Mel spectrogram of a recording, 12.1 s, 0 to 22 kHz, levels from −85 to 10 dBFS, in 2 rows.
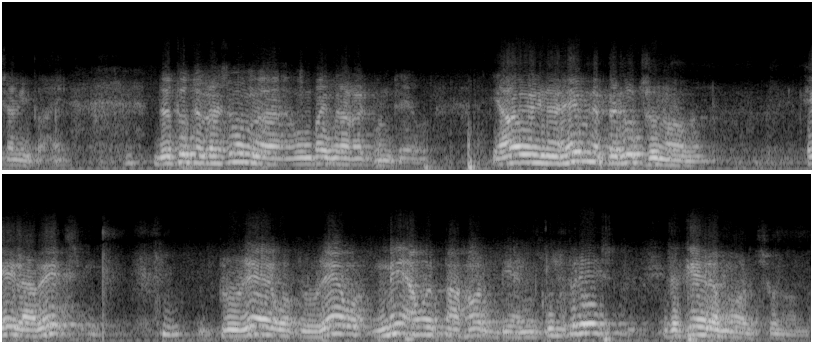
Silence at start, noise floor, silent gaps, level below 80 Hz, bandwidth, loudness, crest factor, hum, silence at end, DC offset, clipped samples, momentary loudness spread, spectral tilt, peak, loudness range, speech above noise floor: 0 s; -38 dBFS; none; -36 dBFS; 6.2 kHz; -16 LUFS; 14 dB; none; 0 s; under 0.1%; under 0.1%; 17 LU; -9.5 dB/octave; -2 dBFS; 3 LU; 22 dB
